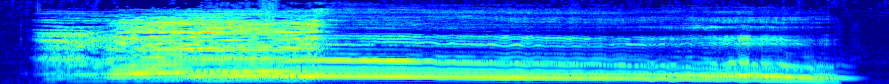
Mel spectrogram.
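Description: A single long, eerie cow moo, a spooky ghost-cow sound effect played from a soundboard, stretches over about five seconds, loud, its pitch sliding and quavering toward the end like a ghostly wail, with nothing else around it.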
